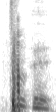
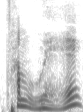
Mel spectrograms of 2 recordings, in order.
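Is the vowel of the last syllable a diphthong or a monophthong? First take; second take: monophthong; diphthong. First: The last vowel is one steady pure vowel. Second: The last vowel glides like a w-sound. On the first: This is the original standard pronunciation. "이런 식으로 발음을 해야 원래 맞다는 거예요" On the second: This is how everyone actually says it. "다 어떻게 발음해요? 예, 참외 이런 식으로"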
